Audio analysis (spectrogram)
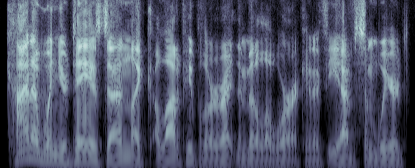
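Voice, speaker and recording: Bright, forceful man hosting sports radio. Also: sits low, fast, no echo, studio quality. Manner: rambling, conversational. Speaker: sports radio show host. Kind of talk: casual chat on sports talk radio. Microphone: close studio broadcast mic.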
